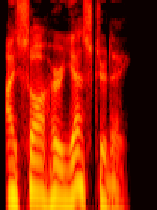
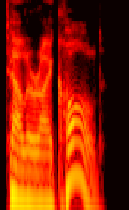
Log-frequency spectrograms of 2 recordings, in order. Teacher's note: The word her turns into just a vowel sound. If you are listening for the echo h, you will miss it.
